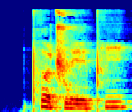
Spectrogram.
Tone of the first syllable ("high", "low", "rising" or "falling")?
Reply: falling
